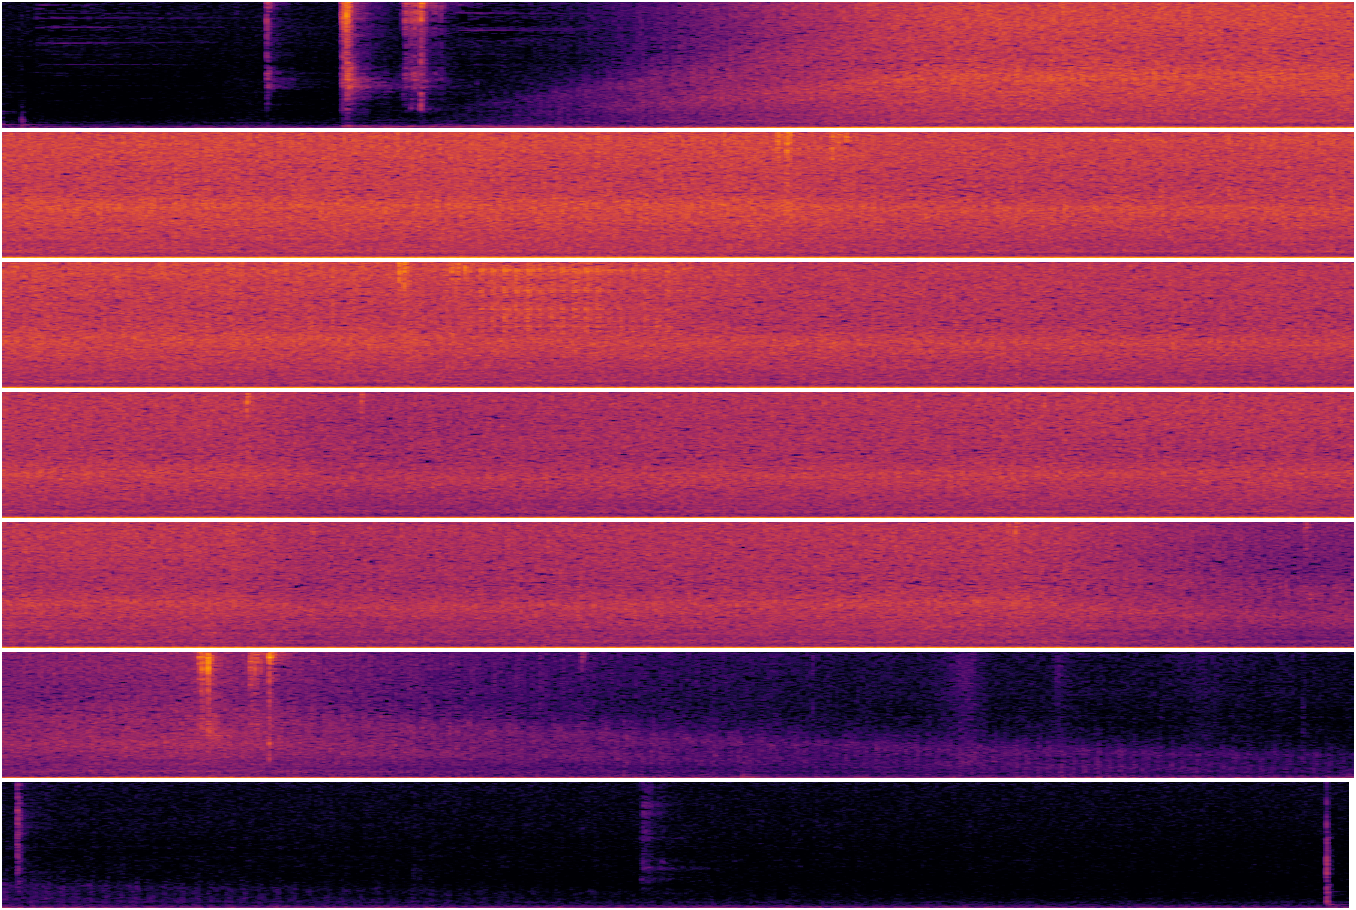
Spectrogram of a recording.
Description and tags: industrial fan being blown at several different speeds.
background, fan, industrial, air, wind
